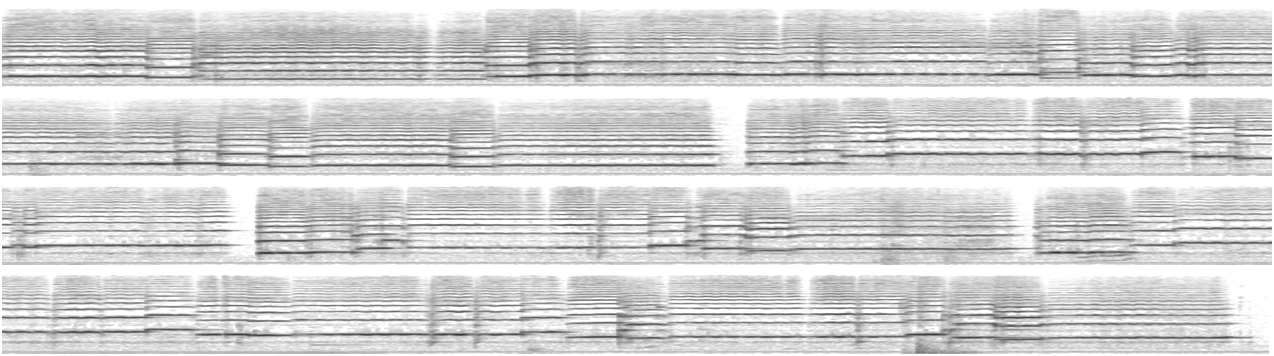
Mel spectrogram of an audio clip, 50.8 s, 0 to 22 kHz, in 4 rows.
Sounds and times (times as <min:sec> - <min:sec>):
Violin, fiddle: 0:00.0 - 0:50.7.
